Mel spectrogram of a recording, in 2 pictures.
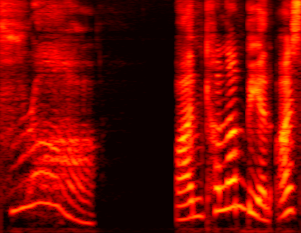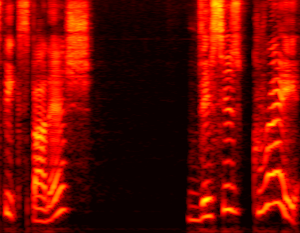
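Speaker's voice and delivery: mock excited bride, pitched very high; high, over-thrilled gushing in imitation; excited squeal. Retelling the bride's reaction to hearing Spanish, mock excited.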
